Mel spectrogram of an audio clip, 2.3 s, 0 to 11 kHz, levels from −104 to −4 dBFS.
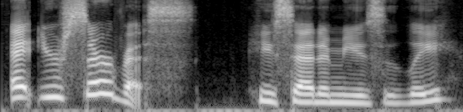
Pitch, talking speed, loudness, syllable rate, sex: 240 Hz, 155 wpm, -19 LUFS, 5.6 syllables/s, female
